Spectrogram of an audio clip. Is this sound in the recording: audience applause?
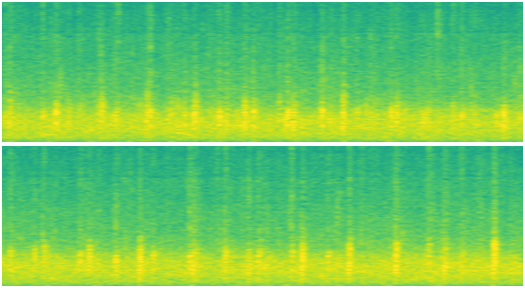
yes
